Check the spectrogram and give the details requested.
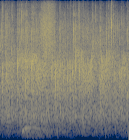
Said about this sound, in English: And if y'all aren't clapping for that, I don't know what could be clapped today.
